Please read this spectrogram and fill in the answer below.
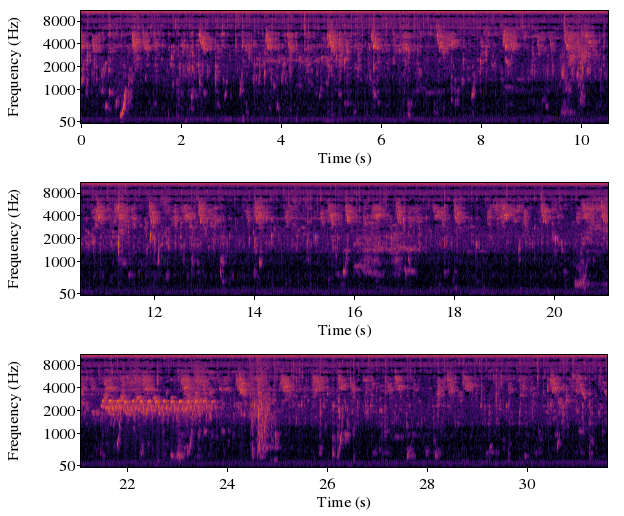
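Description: Many small splashes and pops at the water surface, several a second and irregular, as a crowd of fish feeding at the top of a concrete pond break the water, over a faint trickle of water. A brief buzz sounds for about two seconds late on.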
